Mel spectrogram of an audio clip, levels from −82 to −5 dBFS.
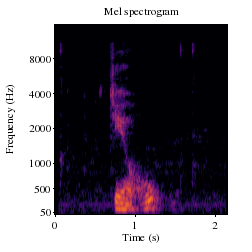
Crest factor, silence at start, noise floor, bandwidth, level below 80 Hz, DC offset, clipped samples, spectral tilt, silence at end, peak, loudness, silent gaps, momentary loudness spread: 20 dB; 0.05 s; -63 dBFS; 11.5 kHz; -70 dBFS; under 0.1%; under 0.1%; -6 dB/octave; 0.55 s; -20 dBFS; -36 LUFS; none; 24 LU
